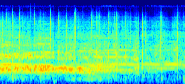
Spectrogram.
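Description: An audience applauds and cheers in a steady, loud wash of clapping with bright whoops on top, the noise holding level for about three seconds with no voice speaking over it.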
